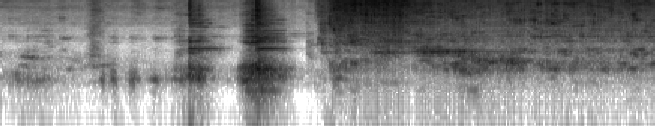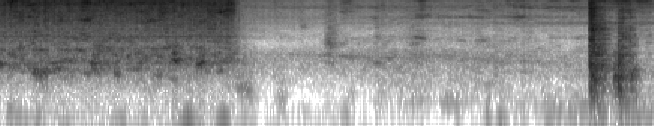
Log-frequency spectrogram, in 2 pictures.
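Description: A pot being filled with water for boiling eggs: metal clanks, then a steady rush of water for about four seconds, close and fairly loud, with brief knocks after.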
